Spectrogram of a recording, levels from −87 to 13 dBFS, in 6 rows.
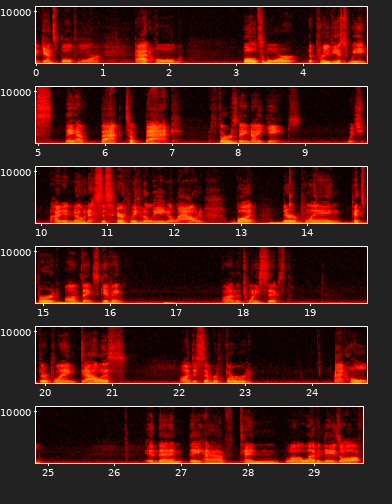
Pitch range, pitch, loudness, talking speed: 115-150 Hz, 130 Hz, -32 LUFS, 100 wpm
